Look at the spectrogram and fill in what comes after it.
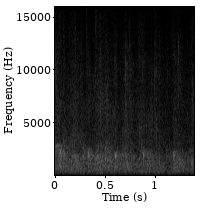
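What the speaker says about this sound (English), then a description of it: "yes, claps for Renee too" A church congregation claps together during a Sunday service, a brief dense burst of applause filling the room.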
